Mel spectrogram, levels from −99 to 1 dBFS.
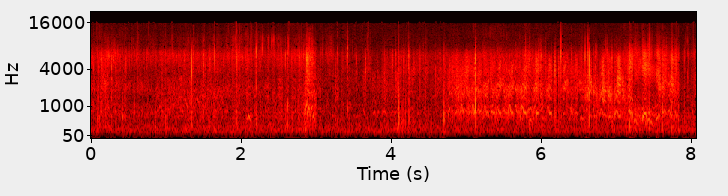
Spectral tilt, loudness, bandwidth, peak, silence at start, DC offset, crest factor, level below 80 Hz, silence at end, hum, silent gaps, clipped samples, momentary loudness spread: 0.5 dB/octave; -44 LUFS; 17 kHz; -14 dBFS; 0 s; under 0.1%; 34 dB; under -90 dBFS; 0 s; none; none; under 0.1%; 11 LU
